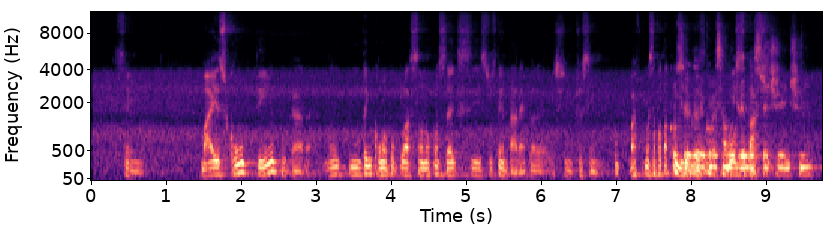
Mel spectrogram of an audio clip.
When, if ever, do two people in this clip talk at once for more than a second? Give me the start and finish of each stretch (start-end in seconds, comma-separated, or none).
7.7-9.1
